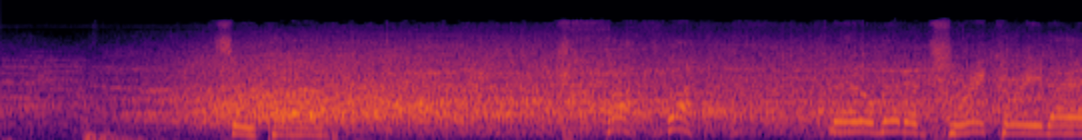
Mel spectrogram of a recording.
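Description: A crowd cheers loudly in a large echoing hall.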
